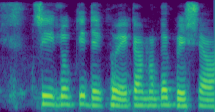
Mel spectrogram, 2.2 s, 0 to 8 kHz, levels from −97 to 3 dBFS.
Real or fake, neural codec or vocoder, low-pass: fake; codec, 44.1 kHz, 3.4 kbps, Pupu-Codec; 7.2 kHz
